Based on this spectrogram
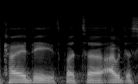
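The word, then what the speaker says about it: Cymru: cardiff oh cardiff well the welsh is coyotes there's a lot of spitting going on coyotes but i would just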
